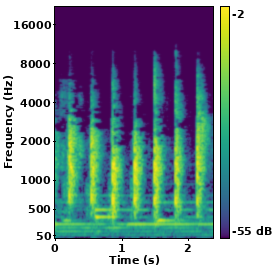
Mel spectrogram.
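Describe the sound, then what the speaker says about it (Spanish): A church congregation claps together in a steady, even rhythm, six or seven sharp claps spaced about a third of a second apart, with a faint sustained musical tone underneath. "Dele fuerte, fuerte, fuerte ese aplauso al Señor."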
